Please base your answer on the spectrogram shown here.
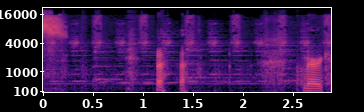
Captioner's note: Carl laughing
